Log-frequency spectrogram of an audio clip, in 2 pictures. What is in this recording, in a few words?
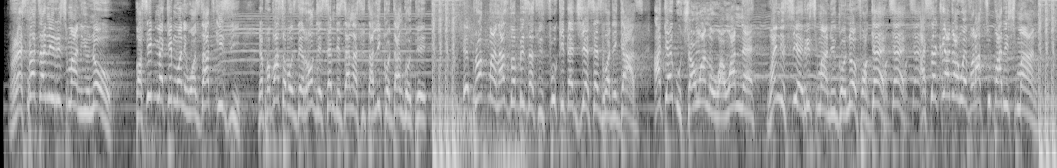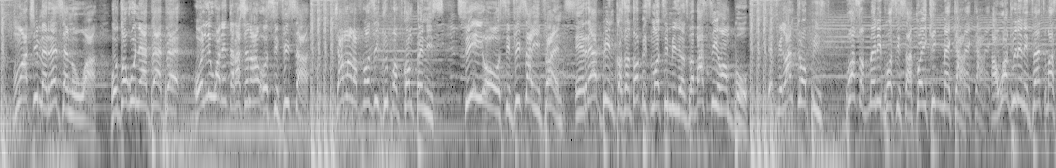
hypeman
